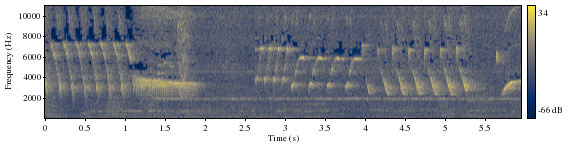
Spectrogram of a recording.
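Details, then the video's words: A young canary, just past the juvenile stage and in full song, sings rapid high down-sweeping notes, a long steady whistle and rolling trills over a low background rumble. "SUARA KENARI LEPAS PAUD ANGKATAN GACOR"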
